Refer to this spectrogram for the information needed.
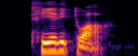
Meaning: to cry victory, to claim victory, to declare victory
- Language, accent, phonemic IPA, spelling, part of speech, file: French, France, /kʁi.je vik.twaʁ/, crier victoire, verb, LL-Q150 (fra)-crier victoire.wav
